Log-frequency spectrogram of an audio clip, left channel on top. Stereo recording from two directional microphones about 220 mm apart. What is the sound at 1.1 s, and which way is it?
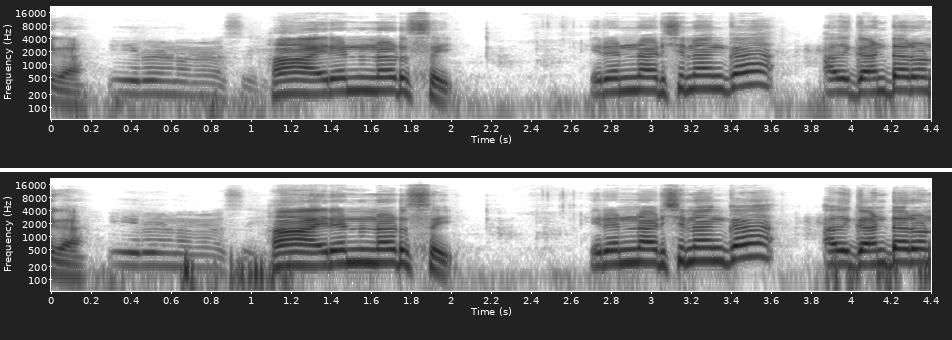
A man's voice, 35° right (ahead or behind).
